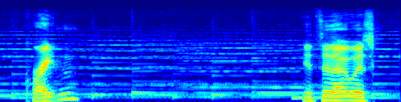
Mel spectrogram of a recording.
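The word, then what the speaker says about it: Crichton: Do you not know that that's how his name is pronounced? Kiteon. You thought that was Christian or something?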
